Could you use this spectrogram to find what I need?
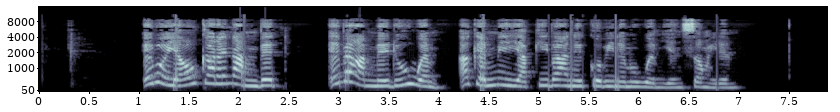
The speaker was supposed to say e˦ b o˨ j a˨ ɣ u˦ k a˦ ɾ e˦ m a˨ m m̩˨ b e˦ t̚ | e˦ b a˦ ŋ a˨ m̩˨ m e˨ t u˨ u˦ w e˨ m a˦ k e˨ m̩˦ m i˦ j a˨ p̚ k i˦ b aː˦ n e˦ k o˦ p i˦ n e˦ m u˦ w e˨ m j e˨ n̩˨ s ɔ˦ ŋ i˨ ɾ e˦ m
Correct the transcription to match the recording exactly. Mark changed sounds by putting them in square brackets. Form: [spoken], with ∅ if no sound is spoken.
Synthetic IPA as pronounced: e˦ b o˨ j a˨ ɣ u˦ k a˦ ɾ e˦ [n] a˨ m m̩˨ b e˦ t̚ | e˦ b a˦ ŋ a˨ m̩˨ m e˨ [d] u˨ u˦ w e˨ m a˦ k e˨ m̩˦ m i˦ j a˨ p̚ k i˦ b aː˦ n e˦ k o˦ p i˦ n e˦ m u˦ w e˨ m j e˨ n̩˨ s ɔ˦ ŋ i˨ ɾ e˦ m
